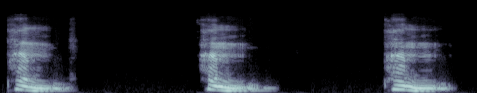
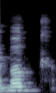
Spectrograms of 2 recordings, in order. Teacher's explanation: هتلاحظ انه كميه من الهواء كده طالعه من بقك بتخبط في ايدك كده، لانه الصوت ده صوت انفجاري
